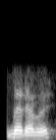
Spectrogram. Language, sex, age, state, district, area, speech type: Gujarati, female, 30-45, Gujarat, Kheda, urban, conversation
